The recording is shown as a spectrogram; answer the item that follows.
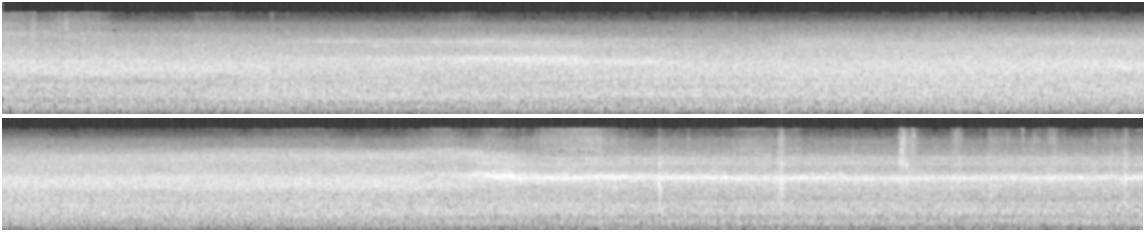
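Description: Steady rushing of water in the valley below, an even hiss without breaks. About two-thirds of the way through, a steady high-pitched buzz joins it, with a few faint clicks near the end.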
